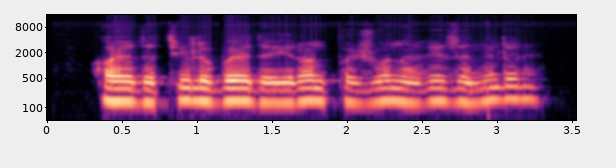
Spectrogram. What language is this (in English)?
Pashto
